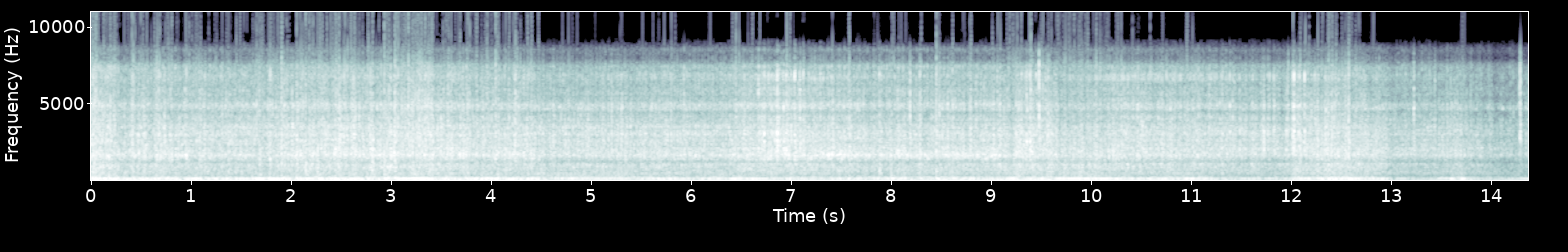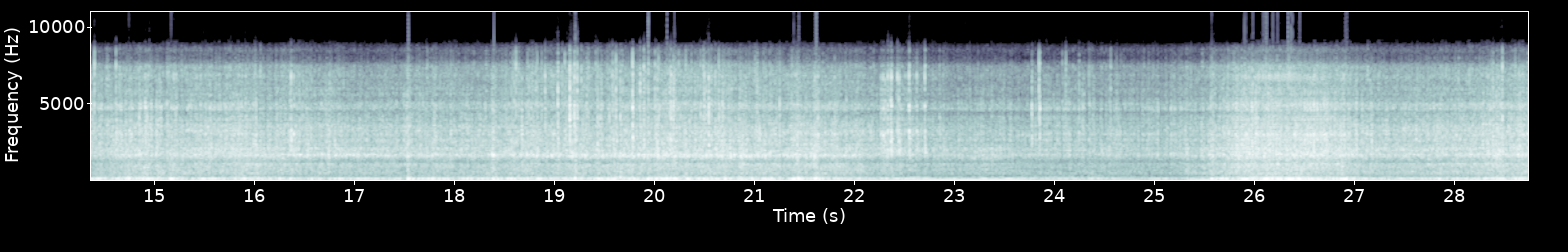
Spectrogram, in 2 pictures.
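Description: Racing kart engine heard on board at race pace, its pitch and loudness dropping a few times as it slows for corners and rising again on the straights.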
